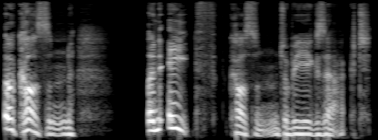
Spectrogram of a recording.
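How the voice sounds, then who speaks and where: An urbane gentleman lord, played by a woman narrator, droll and dryly amused. The voice is lowered and unhurried, with lively turns of pitch, in the manner of a romantic audiobook. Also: vocal fry, husky, dry recording, studio quality, full character voice. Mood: dry wit.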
